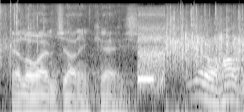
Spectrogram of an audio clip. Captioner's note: TV static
